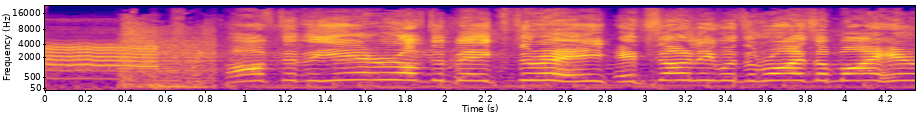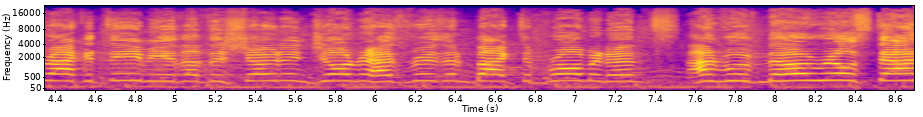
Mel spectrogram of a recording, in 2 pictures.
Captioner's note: screaming; Asta screaming more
